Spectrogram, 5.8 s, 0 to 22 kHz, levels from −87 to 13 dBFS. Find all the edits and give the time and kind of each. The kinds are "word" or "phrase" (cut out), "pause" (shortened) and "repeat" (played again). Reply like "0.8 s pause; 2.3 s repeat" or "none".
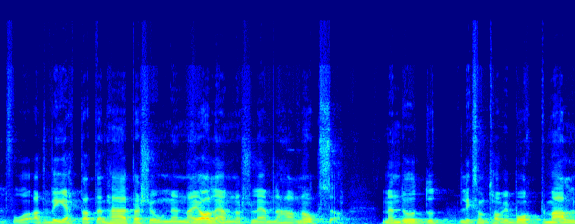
none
